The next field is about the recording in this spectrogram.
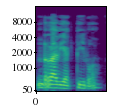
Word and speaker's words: radiactivo: sino que cae la O de radio y la palabra se vuelve más cómoda de pronunciar al convertirse en radioactivo. Ay, que me equivoco yo. Al convertirse en radiactivo.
